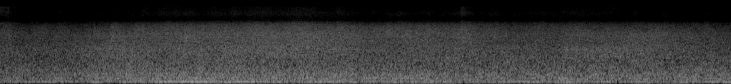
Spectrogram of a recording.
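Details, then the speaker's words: Britânia BLC04FI evaporative air cooler after reattaching its loose oscillation mechanism, now oscillating again: steady even fan rush with faint low hum, no rattles, clicks or scraping, running normally. "agora sim ele está oscilando, como vocês podem ver."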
